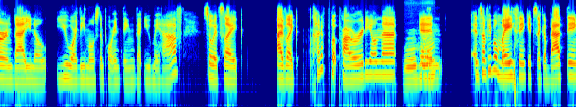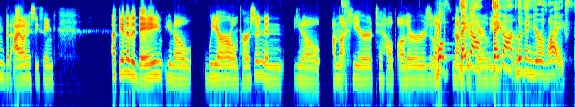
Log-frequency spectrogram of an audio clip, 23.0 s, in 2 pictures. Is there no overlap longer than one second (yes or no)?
no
